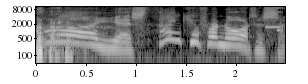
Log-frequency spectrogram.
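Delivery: put-on high, sing-song, lilting Irish accent. A character answers a remark about the accent, in a high lilting Irish accent. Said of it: "in a kind of a high lilting Irish accent".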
